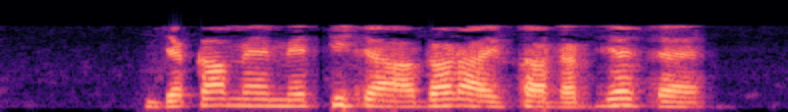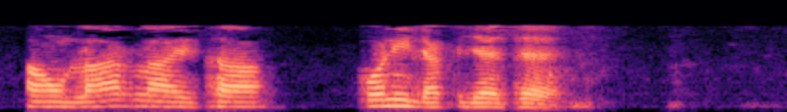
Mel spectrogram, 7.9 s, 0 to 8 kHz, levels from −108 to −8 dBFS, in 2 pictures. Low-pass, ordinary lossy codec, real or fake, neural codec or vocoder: 7.2 kHz; AAC, 16 kbps; real; none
